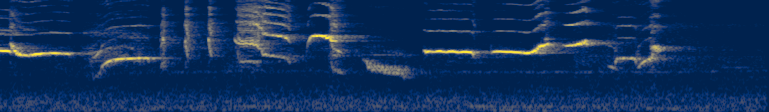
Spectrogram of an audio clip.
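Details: Oriental magpie-robin of the poci type from Magelang, Central Java, Indonesia, prepared for singing competition, delivering its rough-filled song: a long level whistle, then a quick tumble of sharp chirps and slurred notes, ending in a rising whistled phrase.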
